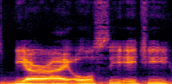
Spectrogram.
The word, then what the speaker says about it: brioche: It's got bacon, American cheese, shredded lettuce, pickles, red onions, tomatoes, Parmesan, peppercorn, ranch sauce, and I don't know how you pronounce this, B-R-I-O-C-H-E bun, brioche bun.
